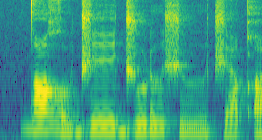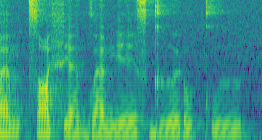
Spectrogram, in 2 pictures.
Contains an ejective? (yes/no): yes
